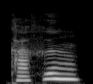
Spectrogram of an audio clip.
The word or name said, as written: 花粉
